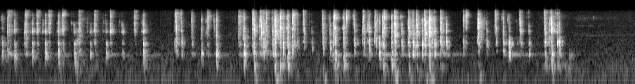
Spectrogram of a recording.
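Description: Keys on a keyboard click rapidly.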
